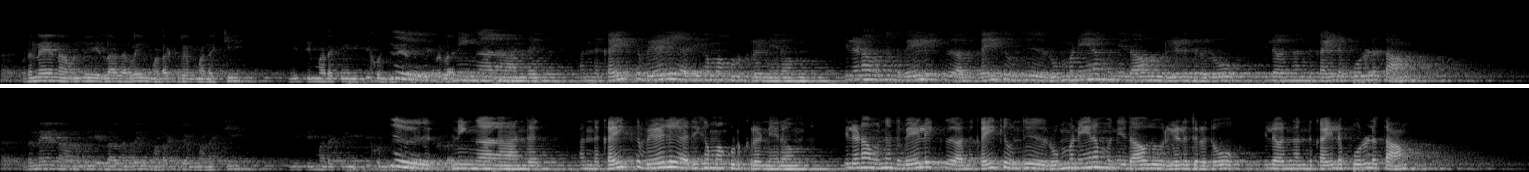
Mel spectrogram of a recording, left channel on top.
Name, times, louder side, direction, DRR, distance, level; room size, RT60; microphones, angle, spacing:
voice 1, 0.2-2.4 2.9-4.1 4.4-4.6 4.9-5.0, left 4 dB, 45° left, 5 dB, 0.4 m, -30 dB
Bass guitar, 3.4-13.0, right 1 dB, 35° right, 0.8 m, -46 dB
voice 2, 3.9-5.4 5.8-8.1 8.4-12.4 12.6-14.1, right 5 dB, 75° right, 11 dB, 0.4 m, -24 dB
5.7 x 5.5 x 5.5 m, 2.2 s
head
